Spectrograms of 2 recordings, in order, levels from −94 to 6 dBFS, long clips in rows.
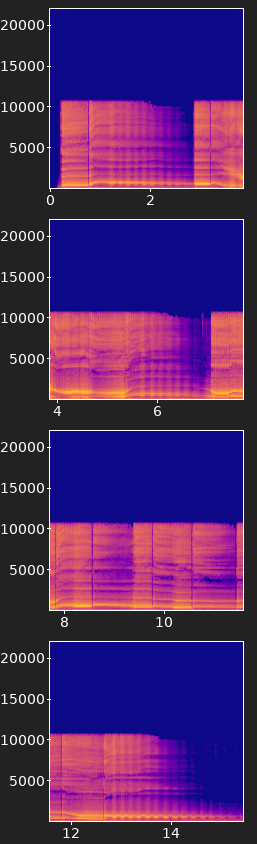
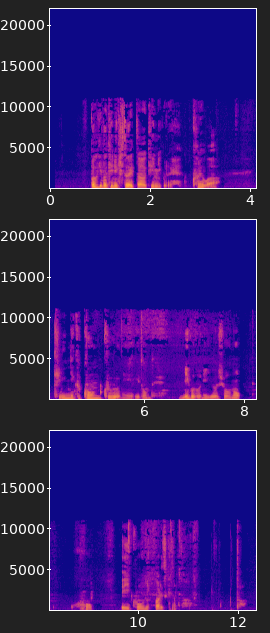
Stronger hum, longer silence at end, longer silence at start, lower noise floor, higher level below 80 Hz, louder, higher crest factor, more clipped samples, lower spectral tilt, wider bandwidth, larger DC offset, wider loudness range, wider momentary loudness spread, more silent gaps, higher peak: neither; about the same, 0.3 s vs 0.25 s; second, 0.2 s vs 0.8 s; second, -40 dBFS vs -72 dBFS; first, -38 dBFS vs -72 dBFS; first, -15 LUFS vs -28 LUFS; second, 16 dB vs 26 dB; neither; second, -2.5 dB/octave vs -6 dB/octave; about the same, 11 kHz vs 11.5 kHz; neither; second, 5 LU vs 10 LU; second, 17 LU vs 23 LU; neither; first, 0 dBFS vs -4 dBFS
